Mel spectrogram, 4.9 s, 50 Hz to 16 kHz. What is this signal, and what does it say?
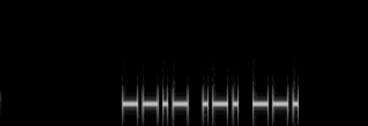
Morse code, heard as a keyed tone, about 19 wpm, 700 Hz. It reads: QRG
